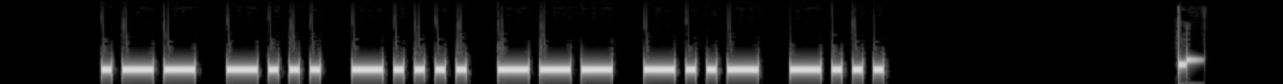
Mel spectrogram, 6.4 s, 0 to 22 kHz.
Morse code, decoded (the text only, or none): WB6OXB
